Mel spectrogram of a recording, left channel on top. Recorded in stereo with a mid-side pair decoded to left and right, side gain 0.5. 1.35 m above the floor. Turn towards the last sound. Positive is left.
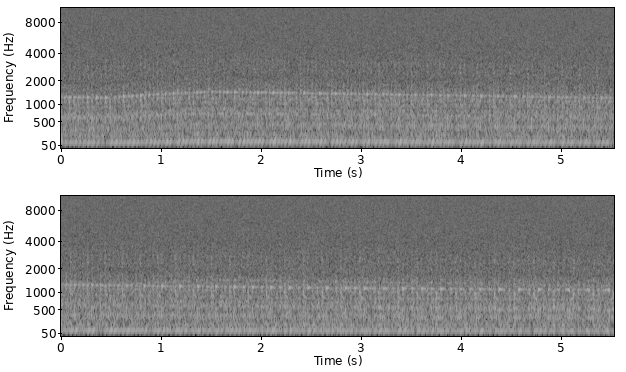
No sound to turn to.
